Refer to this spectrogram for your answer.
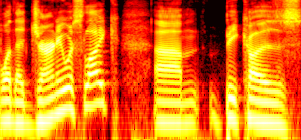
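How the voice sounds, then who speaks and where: The recording is very clean, with a silent background and a dry, close sound with no echo. A man speaks at a medium pitch in a bright, sharp tone. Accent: Spanish. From Venezuela. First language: Spanish. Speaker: podcast host and CRM consultant. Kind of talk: casual solo podcast talk. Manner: hesitant, many fillers and restarts.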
